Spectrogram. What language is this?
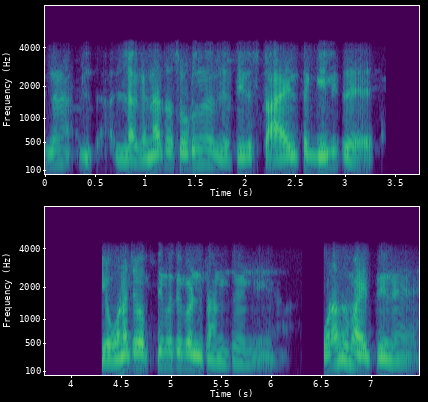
Marathi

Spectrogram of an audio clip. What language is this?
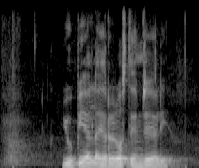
Telugu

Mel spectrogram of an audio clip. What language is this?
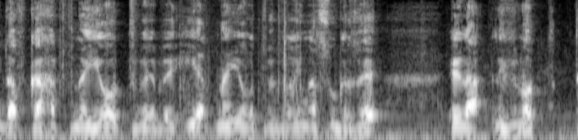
Hebrew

